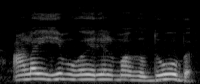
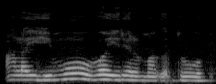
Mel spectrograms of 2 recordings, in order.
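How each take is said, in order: First: The mim is silent with no following vowel. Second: The mim is followed by a long u.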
